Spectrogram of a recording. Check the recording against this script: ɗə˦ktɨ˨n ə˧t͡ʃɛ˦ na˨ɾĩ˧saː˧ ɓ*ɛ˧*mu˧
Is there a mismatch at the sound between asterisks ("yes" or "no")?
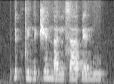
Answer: no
